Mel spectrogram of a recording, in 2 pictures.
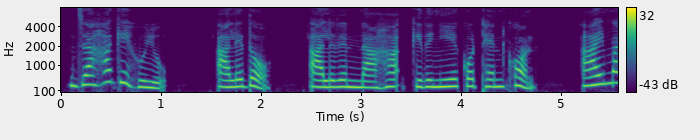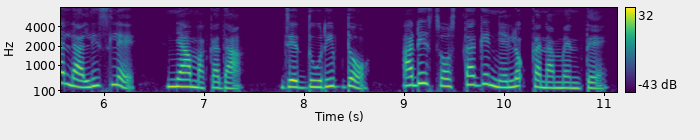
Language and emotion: Santali, sad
